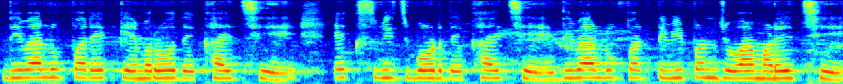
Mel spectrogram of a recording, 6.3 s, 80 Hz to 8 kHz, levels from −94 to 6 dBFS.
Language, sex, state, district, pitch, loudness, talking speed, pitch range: Gujarati, female, Gujarat, Valsad, 230 Hz, -17 LUFS, 160 wpm, 225-240 Hz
